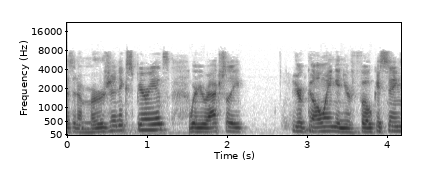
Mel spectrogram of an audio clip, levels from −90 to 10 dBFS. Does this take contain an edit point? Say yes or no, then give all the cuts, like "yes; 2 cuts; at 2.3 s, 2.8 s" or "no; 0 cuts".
yes; 1 cut; at 1.5 s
